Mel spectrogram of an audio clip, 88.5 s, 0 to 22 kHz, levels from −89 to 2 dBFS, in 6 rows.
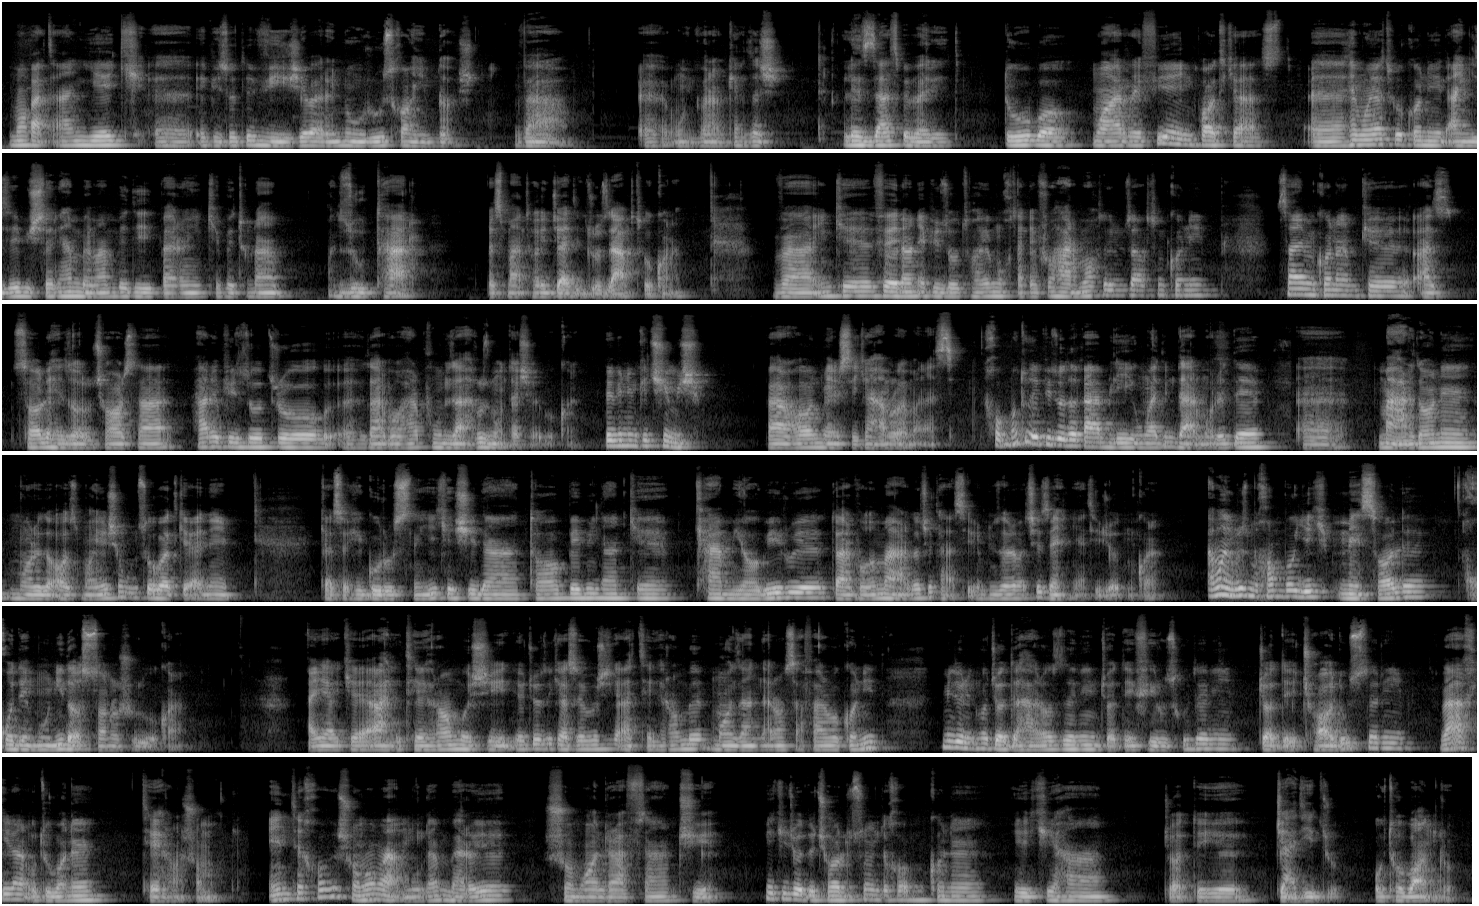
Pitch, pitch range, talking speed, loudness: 110 Hz, 105-120 Hz, 120 wpm, -29 LUFS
